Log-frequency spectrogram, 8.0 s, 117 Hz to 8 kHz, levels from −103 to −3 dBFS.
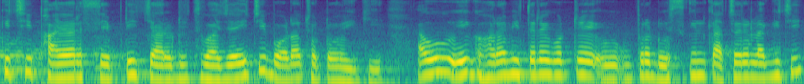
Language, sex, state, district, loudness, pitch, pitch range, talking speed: Odia, male, Odisha, Nuapada, -14 LUFS, 170 Hz, 155-190 Hz, 140 wpm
